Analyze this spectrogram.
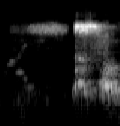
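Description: dogs barking

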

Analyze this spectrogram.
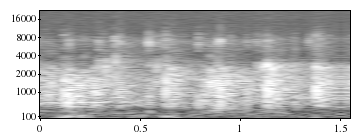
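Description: round of applause

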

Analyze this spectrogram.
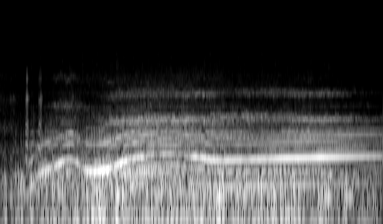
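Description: muscle car engine revving

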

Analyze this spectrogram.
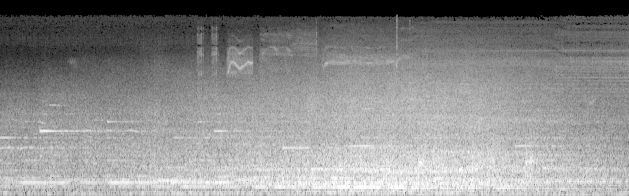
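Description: train passing

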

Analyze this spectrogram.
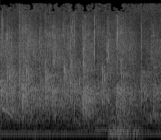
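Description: audience applause

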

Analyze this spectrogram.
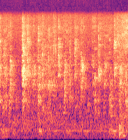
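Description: dog lapping drinking water

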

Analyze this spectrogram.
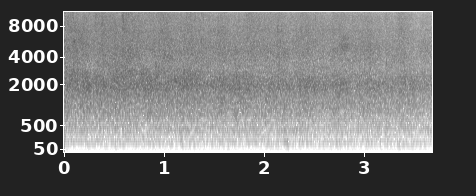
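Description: audience applauding

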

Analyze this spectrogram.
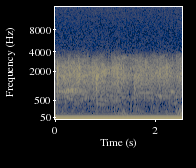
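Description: audience clapping hands

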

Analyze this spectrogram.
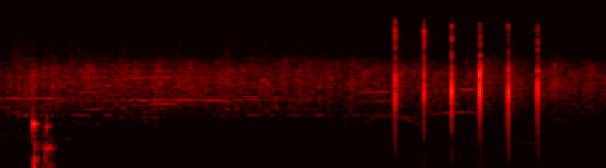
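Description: audience hand clapping

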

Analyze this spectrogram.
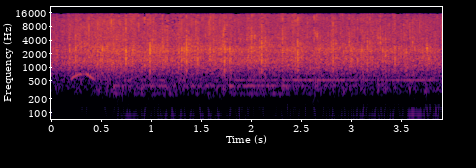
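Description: audience clapping hands

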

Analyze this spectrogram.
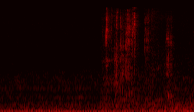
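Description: chewing crunchy food

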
